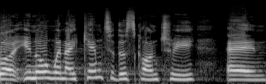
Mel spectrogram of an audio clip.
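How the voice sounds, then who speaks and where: A woman speaks with an African accent at a moderate pace. Her voice is fairly high in pitch. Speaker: TV host and entrepreneur. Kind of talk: keynote speech. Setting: stage with audience at university.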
